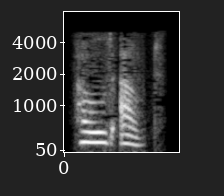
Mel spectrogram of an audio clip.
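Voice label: "hold out", English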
